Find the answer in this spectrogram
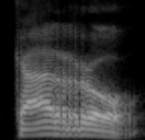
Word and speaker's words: carro: Then we have the double R, the nightmare for every Spanish student. Carro, you roll your tongue.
